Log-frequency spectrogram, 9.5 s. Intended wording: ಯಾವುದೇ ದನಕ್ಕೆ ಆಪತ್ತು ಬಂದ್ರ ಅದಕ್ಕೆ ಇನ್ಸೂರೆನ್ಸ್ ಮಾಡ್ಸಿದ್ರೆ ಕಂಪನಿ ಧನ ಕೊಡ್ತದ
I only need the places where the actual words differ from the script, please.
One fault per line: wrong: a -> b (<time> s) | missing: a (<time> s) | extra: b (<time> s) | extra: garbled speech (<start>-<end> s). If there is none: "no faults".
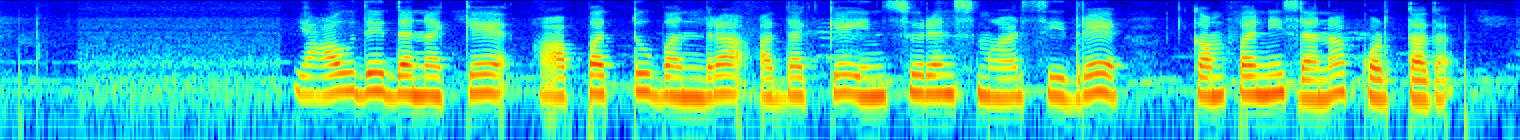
no faults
